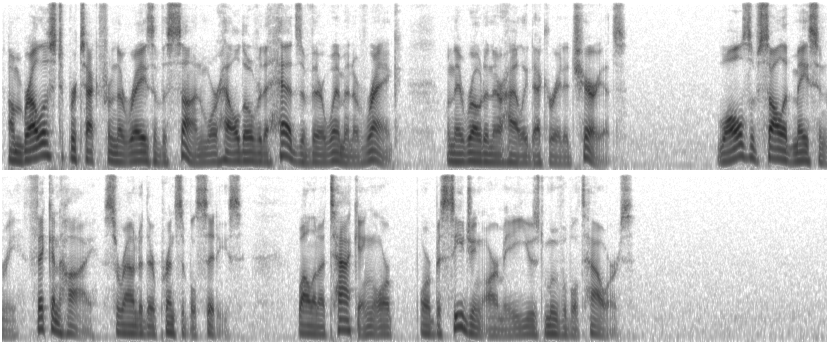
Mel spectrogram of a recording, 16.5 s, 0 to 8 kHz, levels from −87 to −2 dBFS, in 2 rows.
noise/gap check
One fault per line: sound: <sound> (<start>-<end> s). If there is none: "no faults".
no faults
